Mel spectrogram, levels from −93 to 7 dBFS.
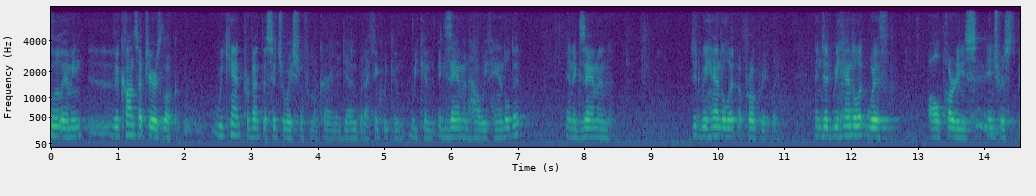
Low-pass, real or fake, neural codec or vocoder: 7.2 kHz; real; none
